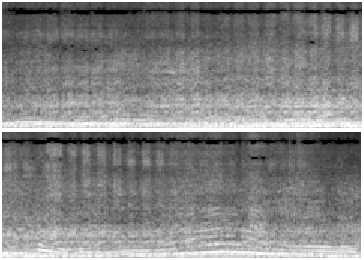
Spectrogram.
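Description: Several demolition derby cars' engines running together, revving up and down as they push and ram one another, their pitch rising and falling over a steady low drone.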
